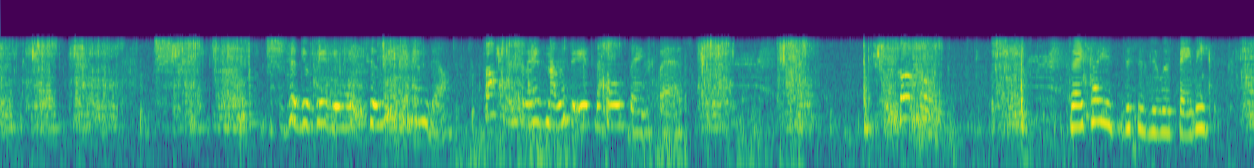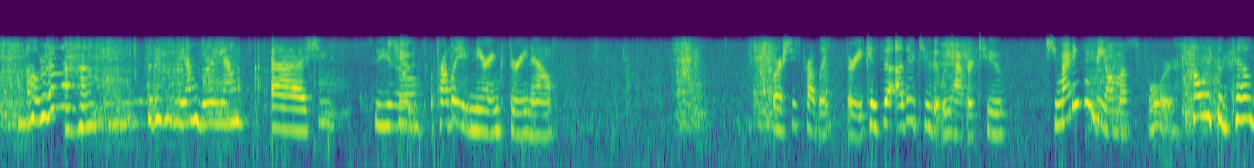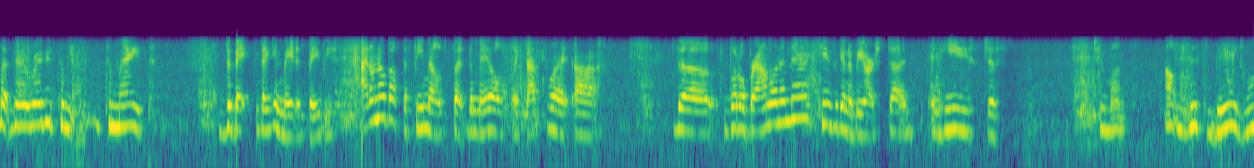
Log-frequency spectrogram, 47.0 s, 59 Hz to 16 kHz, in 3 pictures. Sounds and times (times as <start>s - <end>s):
Speech: 3.4s - 8.6s, 11.2s - 11.8s, 13.4s - 15.2s, 16.0s - 22.6s, 25.3s - 33.3s, 34.1s - 38.9s, 39.8s - 44.0s, 45.0s - 47.0s
Bleat: 9.1s - 9.7s, 12.8s - 13.3s.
